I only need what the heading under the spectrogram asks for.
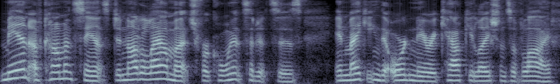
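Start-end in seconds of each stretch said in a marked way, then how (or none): none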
